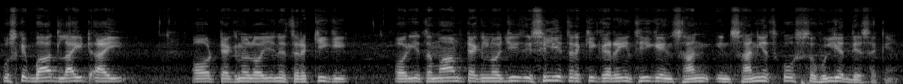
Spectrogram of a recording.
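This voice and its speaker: Male interviewee, slightly high voice, explanatory statement, faint background noise. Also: fairly even intonation, normal speed. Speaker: interviewee giving his opinion. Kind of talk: spoken statement to news camera.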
